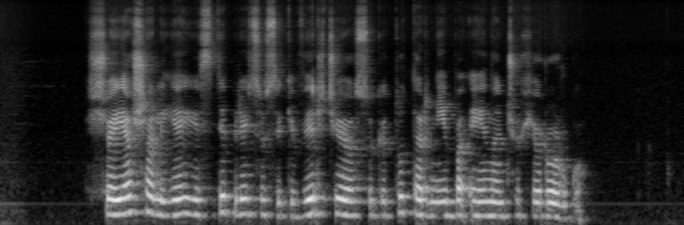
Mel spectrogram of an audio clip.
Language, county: Lithuanian, Vilnius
